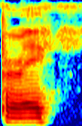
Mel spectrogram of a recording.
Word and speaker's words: Perez: Well, it's probably pronounced Perez, but it's spelled Perez.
